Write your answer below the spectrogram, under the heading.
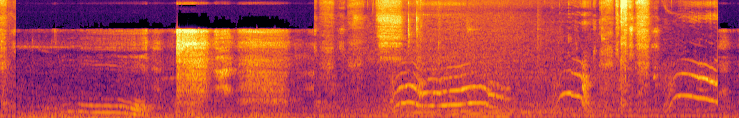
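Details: Cat hissing at the person filming, with short broad rushes of hissing breath interleaved with several drawn-out, wavering yowls that rise then fall, each lasting about a second, in an indoor setting.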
